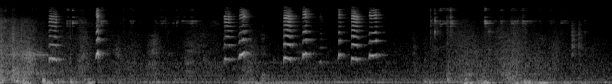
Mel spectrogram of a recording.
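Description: Husky puppy at play, with a quick run of about seven short, high-pitched squeaks a couple of seconds in.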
